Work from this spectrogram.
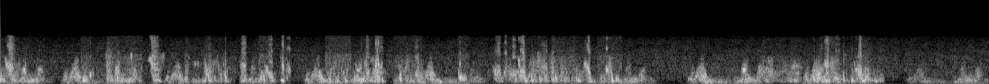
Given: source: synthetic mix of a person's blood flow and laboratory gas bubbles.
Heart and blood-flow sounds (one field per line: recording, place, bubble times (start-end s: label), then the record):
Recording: Doppler ultrasound of blood flow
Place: precordium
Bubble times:
0.00-0.21 s: bubbles
0.79-0.94 s: bubbles
1.05-1.44 s: bubbles
1.47-1.66 s: bubbles
1.84-2.31 s: bubbles
2.39-2.48 s: bubbles
2.58-2.93 s: bubbles
3.25-3.87 s: bubbles
3.93-4.25 s: bubbles
4.56-4.70 s: bubbles
4.92-6.22 s: bubbles
7.60-8.03 s: bubbles
8.10-8.85 s: bubbles
From the record:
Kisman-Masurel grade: 333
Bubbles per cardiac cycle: rolling drumbeat, 9 or more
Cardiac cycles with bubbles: 50 to 99%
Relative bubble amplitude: loud (0.450 to 0.775)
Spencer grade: 3 (all of the cardiac periods contain showers or single bubble signals, but not dominating or overriding the cardiac motion signals)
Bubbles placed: only in the low amplitude regions of the cardiac cycle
